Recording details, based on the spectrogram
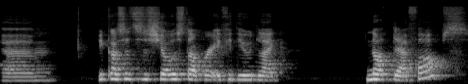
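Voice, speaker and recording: A woman's fairly high, fairly even voice with a Dutch accent, at a fairly slow pace. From Netherlands. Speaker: security podcast co-host. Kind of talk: casual chat.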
